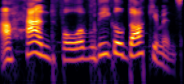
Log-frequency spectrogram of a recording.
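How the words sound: It is read in an odd, put-on voice. The speaker calls it wrong.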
